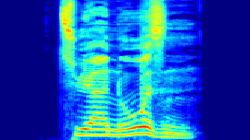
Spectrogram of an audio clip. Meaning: plural of Zyanose
- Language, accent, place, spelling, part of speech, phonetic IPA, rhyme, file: German, Germany, Berlin, Zyanosen, noun, [t͡syaˈnoːzn̩], -oːzn̩, De-Zyanosen.ogg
